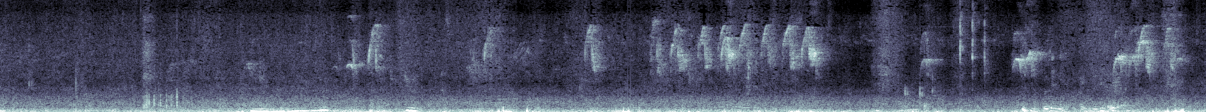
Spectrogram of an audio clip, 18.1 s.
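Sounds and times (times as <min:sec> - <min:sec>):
bird chirping: 0:02.6 - 0:06.3, 0:07.0 - 0:12.5, 0:16.6 - 0:17.9.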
